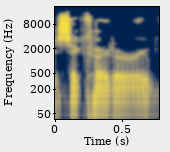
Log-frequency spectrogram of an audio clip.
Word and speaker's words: charcuterie: Charcuterie board? Security? – What? – Security. What is it? That cheese board. – Charcuterie? – Yeah, charcuterie board. – He said security.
